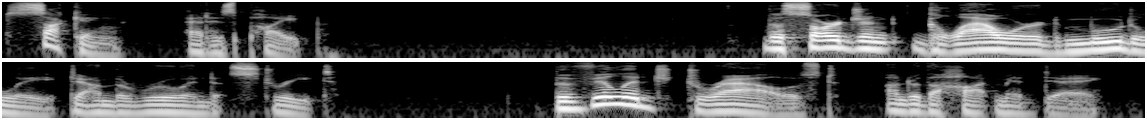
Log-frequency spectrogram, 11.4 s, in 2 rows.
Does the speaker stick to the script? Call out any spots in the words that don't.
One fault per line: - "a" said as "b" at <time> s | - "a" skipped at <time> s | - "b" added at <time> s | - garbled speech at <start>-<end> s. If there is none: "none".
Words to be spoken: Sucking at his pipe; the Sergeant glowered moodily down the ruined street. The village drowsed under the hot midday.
none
